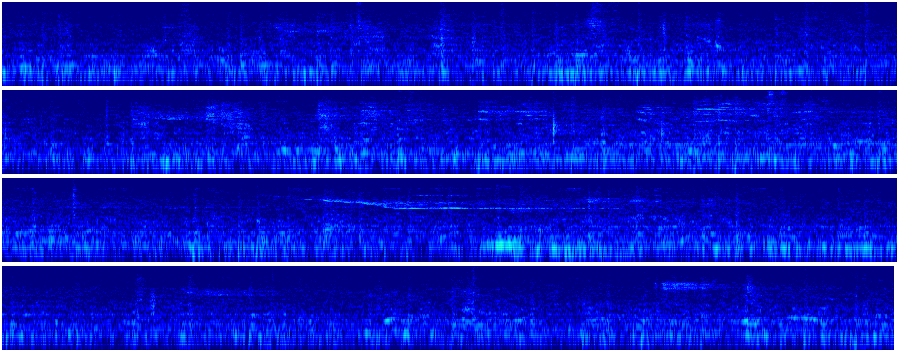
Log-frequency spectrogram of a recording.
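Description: A baby monkey squeaks softly now and then.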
